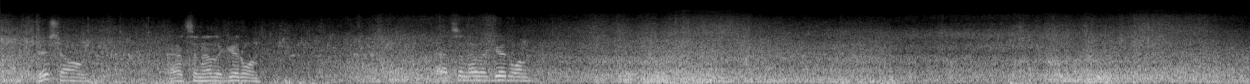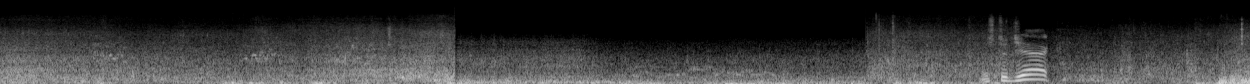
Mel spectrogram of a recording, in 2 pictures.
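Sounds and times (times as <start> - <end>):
surf breaking against rocks: 0.0 - 14.7
wind buffeting microphone: 0.0 - 25.0.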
